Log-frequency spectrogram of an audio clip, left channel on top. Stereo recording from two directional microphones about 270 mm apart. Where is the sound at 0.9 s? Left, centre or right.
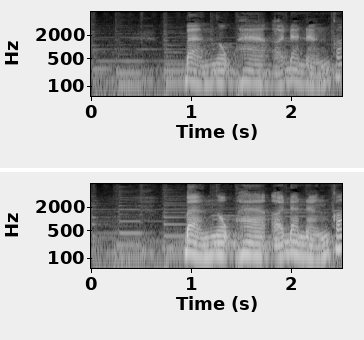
Centre.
